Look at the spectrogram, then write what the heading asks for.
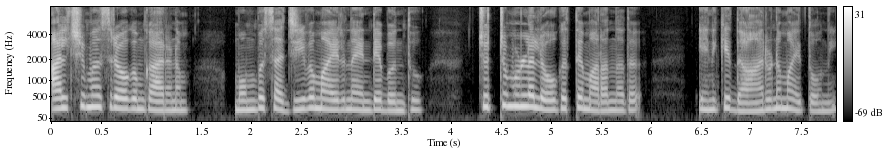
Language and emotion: Malayalam, sad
